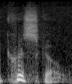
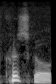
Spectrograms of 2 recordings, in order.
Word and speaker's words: Cristo: The Count of Monte Cristo. Right? Cristo. Cristo? Yeah. I thought it was Crisco, like the oil. No.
